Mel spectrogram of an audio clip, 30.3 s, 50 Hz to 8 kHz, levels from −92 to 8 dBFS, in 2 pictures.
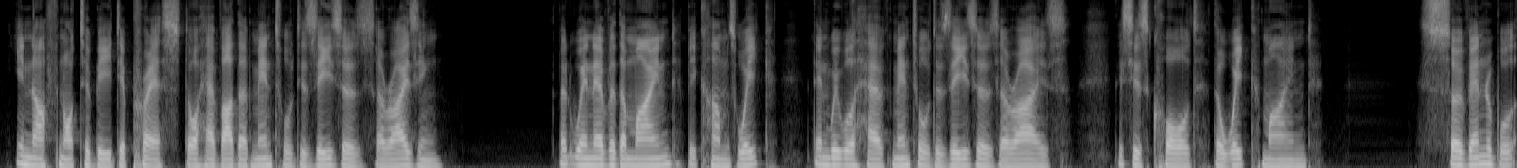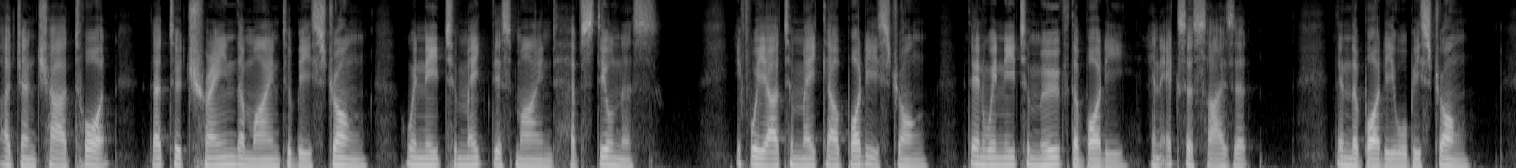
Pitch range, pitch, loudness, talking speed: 110-125 Hz, 115 Hz, -23 LUFS, 150 wpm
